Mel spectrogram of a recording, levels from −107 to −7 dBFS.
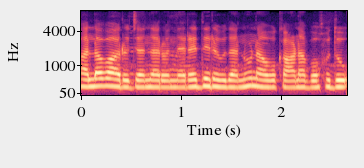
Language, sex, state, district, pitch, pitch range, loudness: Kannada, female, Karnataka, Dakshina Kannada, 200 Hz, 195-210 Hz, -14 LUFS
